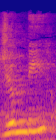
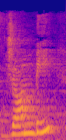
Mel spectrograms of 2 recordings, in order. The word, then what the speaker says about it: Jumby: We have Jumby, or some islands pronounce it as Jomby, which is from the Congo languages, which means ghost.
